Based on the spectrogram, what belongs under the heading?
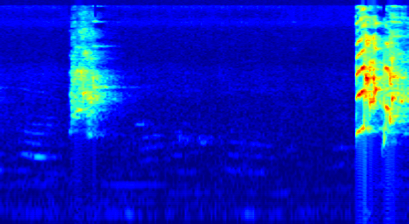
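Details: Lovebird calling, a short harsh chirp followed after a pause by a louder raspy burst of chatter, all high-pitched and noisy.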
